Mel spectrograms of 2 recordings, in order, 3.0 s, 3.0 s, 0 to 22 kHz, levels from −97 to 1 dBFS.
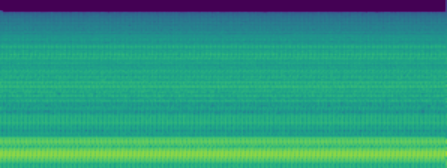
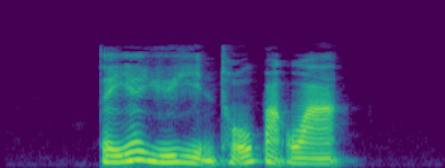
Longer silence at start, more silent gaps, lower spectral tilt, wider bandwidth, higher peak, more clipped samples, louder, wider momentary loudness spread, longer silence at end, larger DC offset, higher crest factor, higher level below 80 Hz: second, 0 s vs 0.7 s; neither; second, -3 dB/octave vs -8.5 dB/octave; first, 16 kHz vs 6.8 kHz; about the same, -4 dBFS vs -2 dBFS; neither; about the same, -14 LUFS vs -16 LUFS; second, 0 LU vs 8 LU; second, 0 s vs 0.7 s; first, 0.9% vs under 0.1%; second, 10 dB vs 16 dB; first, -38 dBFS vs -54 dBFS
